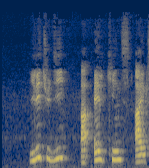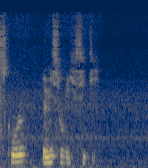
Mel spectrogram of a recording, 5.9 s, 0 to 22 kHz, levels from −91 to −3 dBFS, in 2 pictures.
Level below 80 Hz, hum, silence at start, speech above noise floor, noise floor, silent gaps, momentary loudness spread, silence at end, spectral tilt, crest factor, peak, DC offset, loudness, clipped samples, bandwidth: -60 dBFS; none; 0.6 s; 37 dB; -61 dBFS; none; 18 LU; 1.15 s; -5 dB/octave; 22 dB; -4 dBFS; under 0.1%; -24 LUFS; under 0.1%; 16 kHz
